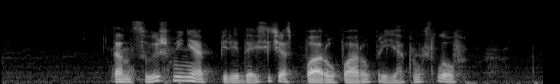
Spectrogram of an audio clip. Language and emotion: Russian, positive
